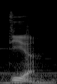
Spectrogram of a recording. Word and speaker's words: Dehya: That's how you say her name, Dehya.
